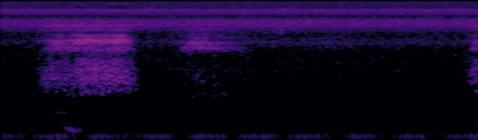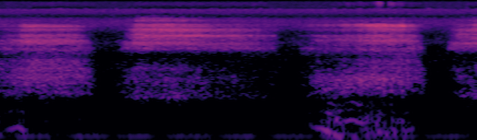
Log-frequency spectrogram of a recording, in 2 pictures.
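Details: Repeated noisy breaths in sleep, some with a low fluttering rattle on inhalation, over a steady low hum; snoring.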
